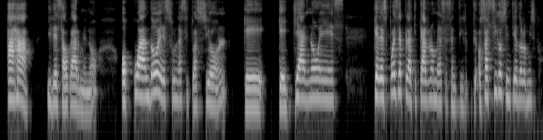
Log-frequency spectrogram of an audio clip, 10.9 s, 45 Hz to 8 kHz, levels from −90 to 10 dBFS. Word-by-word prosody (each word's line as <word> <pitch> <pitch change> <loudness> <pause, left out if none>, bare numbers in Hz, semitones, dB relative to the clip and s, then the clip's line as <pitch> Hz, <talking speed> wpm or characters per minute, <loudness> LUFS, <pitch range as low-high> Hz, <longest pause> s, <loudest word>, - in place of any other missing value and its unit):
ajá, 205 -6 +5 0.2
y 195 - -7
desahogarme, 165 -4 -1
¿no? 130 +1 -9 0.4
O, 190 0 +3
cuándo 240 +2 +6
es 205 -5 -2
una 205 -1 -8
situación 165 -3 -6 0.3
que 155 -1 -1 0.2
que 155 -2 -1
ya 215 -2 +4
no 210 +2 -2
es 205 -1 -7 0.6
que 240 - +6
después 220 +4 +1
de 265 - +3
platicar 205 -3 0
no 205 0 -5
me 190 -2 -7
hace 185 -1 -10
sentir 165 -1 -14 0.2
o - - -2
sea, 220 - +2
sigo 260 +4 -3
sintiendo 210 -3 -5
lo 190 - -4
mismo. 195 0 -13
200 Hz, 155 wpm, -21 LUFS, 170-215 Hz, 0.6 s, cuándo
